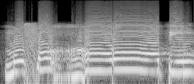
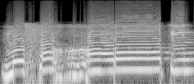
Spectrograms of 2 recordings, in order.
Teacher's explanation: خا حروف مستعلیہ میں سے، لہذا پر یعنی موٹا کریں گے، اور خا پر تشدید ہے لہذا دوہرا پڑھیں گے، 2 مرتبہ پڑھیں گے.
